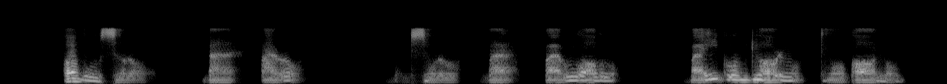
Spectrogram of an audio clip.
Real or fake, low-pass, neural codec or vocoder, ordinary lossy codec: fake; 5.4 kHz; codec, 16 kHz, 0.5 kbps, FreqCodec, smaller model; none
